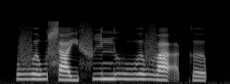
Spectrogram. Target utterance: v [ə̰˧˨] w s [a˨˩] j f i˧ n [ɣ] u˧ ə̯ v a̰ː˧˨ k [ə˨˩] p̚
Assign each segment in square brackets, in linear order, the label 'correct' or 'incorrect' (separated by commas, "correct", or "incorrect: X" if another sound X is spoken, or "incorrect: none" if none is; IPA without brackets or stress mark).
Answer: incorrect: ə˧, correct, correct, correct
